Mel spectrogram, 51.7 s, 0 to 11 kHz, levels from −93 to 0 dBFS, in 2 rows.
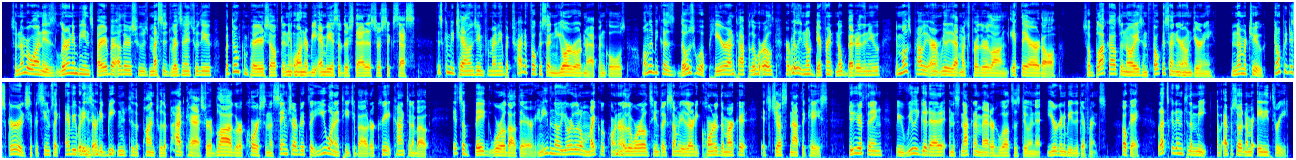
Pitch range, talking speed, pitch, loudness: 135-175 Hz, 220 wpm, 150 Hz, -25 LUFS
